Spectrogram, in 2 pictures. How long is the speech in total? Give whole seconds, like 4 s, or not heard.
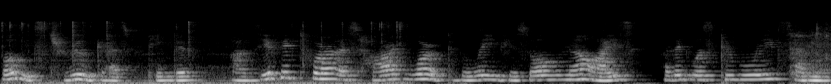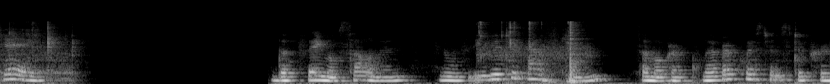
14 s.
